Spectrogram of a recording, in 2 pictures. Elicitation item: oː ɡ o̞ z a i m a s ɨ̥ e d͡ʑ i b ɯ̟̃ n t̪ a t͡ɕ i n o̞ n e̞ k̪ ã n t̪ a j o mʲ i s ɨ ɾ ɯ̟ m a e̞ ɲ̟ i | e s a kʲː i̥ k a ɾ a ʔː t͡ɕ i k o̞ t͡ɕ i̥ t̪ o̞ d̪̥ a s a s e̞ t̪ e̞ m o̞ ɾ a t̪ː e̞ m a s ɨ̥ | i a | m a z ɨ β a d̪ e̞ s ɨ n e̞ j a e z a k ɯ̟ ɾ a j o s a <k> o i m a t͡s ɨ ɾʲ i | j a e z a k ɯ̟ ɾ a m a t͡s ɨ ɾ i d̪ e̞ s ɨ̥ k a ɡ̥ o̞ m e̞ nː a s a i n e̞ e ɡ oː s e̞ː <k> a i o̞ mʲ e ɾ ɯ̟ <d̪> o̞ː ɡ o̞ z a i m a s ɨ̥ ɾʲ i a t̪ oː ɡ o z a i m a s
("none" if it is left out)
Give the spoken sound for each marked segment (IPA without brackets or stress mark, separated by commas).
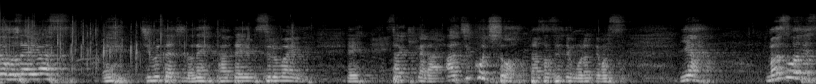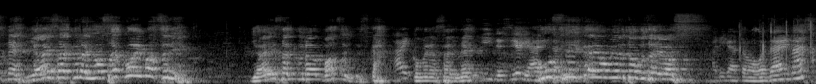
k, k, t̪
